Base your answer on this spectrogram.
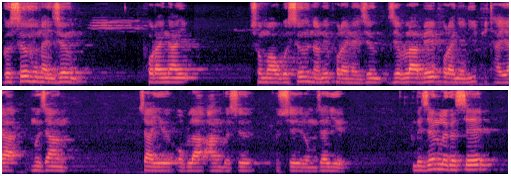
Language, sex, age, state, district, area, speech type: Bodo, male, 30-45, Assam, Chirang, rural, spontaneous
